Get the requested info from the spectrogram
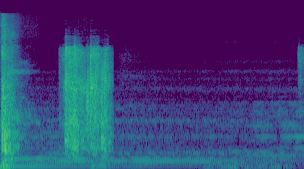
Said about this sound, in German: Also muss würfeln, ne? Ja, okay. Moment. Sorry, dann würfeln.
